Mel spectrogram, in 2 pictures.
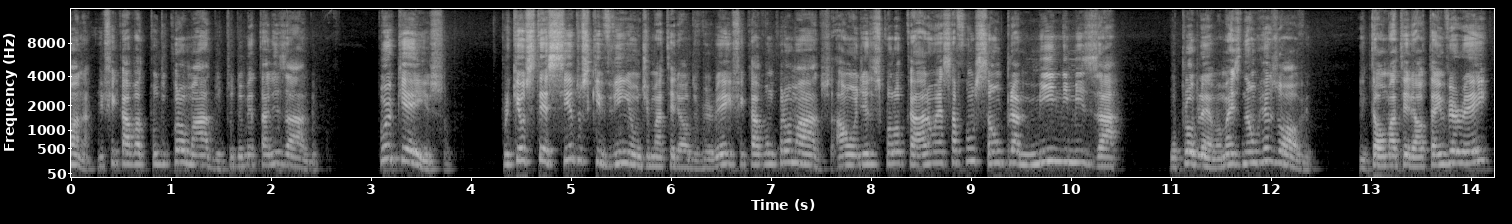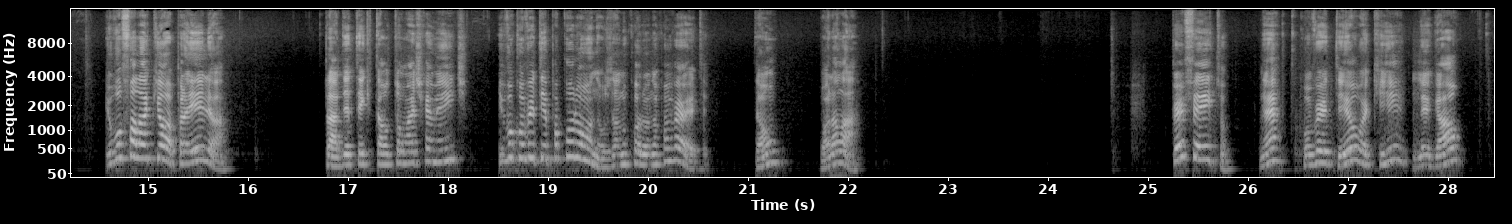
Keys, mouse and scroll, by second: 8.6 click, 16.7 click, 21.7 click, 26.3 click, 28.3 click.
